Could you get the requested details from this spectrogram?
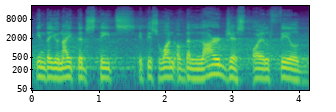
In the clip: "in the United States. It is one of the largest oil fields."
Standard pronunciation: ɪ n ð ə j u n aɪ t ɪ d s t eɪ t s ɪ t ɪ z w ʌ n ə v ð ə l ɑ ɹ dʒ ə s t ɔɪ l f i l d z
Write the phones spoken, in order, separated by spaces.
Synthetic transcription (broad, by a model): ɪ n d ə j u n aɪ t ɪ d s t eɪ t s ɪ t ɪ s w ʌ n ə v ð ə l ɑ ɹ dʒ ə s t ɔɪ l f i l d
